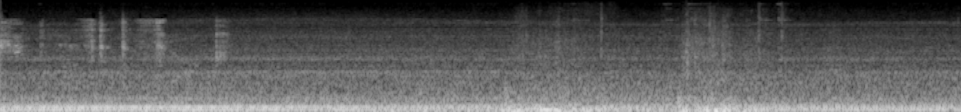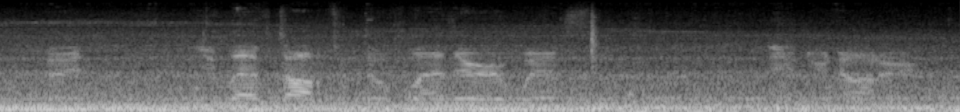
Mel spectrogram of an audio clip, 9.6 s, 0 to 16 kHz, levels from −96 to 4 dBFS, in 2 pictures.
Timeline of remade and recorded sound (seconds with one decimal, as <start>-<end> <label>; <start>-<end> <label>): 0.0-6.4 remade; 6.4-7.7 recorded; 7.7-9.6 remade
